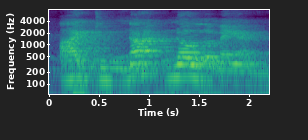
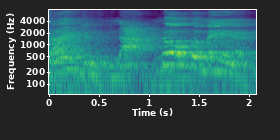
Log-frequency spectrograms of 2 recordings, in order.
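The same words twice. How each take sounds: First: Firm denial at normal pitch, stress on not; sworn denial. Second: Higher, louder, forceful denial; vehement denial. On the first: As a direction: say it flatly with sworn firmness. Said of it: "invoke a curse on himself and to swear". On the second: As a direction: Peter insists, raising his voice. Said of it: "denied it with an oath". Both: Acted.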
